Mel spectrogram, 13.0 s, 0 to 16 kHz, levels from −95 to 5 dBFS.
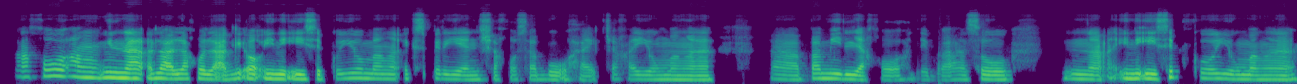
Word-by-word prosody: Ako 240 Hz, +3 st, -1 dB
ang 220 Hz, -5 st, +1 dB
inaalala 185 Hz, -4 st, +6 dB
ko 170 Hz, -1 st, +1 dB
lagi 165 Hz, +2 st, +3 dB
o 170 Hz, -2 st, +5 dB
iniisip 160 Hz, -2 st, +3 dB
ko 170 Hz, -, -6 dB
'yong 185 Hz, +1 st, -2 dB
mga 170 Hz, -2 st, -2 dB
eksperyensya 145 Hz, -4 st, -4 dB
ko 150 Hz, -, -9 dB
sa 145 Hz, -1 st, -8 dB
buhay 140 Hz, -2 st, -6 dB
tsaka 150 Hz, -2 st, -9 dB
'yong 145 Hz, -1 st, -5 dB
mga, 140 Hz, -1 st, -2 dB, 0.5 s
ah, 145 Hz, -3 st, -5 dB
pamilya 160 Hz, -4 st, +1 dB
ko, 135 Hz, 0 st, -6 dB, 0.2 s
'di 140 Hz, -4 st, -15 dB
ba? 135 Hz, +4 st, -9 dB
So 145 Hz, 0 st, -2 dB, 0.5 s
na 160 Hz, -3 st, -1 dB
iniisip 175 Hz, +3 st, +2 dB, 0.2 s
ko 180 Hz, -1 st, -3 dB
'yong 165 Hz, -3 st, -2 dB
mga 145 Hz, +1 st, -1 dB
160 Hz, 130 wpm, -24 LUFS, 145-180 Hz, 0.5 s, inaalala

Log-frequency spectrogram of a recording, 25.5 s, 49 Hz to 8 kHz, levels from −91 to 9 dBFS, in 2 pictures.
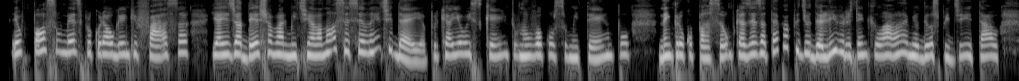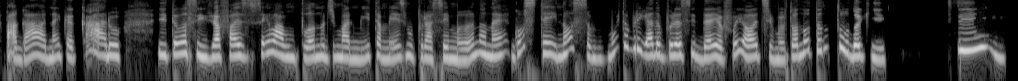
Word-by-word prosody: eu 280 Hz, +2 st, +2 dB
posso 325 Hz, 0 st, +1 dB
mesmo 300 Hz, +1 st, -1 dB
procurar 270 Hz, -2 st, -1 dB
alguém 260 Hz, +1 st, 0 dB
que 270 Hz, +1 st, -7 dB
faça 245 Hz, +6 st, -1 dB, 0.3 s
e 260 Hz, -, -1 dB
aí 260 Hz, +1 st, +3 dB
já 275 Hz, +2 st, +4 dB
deixa 265 Hz, +6 st, +2 dB
a -, -, -1 dB
marmitinha 250 Hz, -1 st, +2 dB
lá. 245 Hz, -, +2 dB
Nossa, 320 Hz, +5 st, -1 dB
excelente 310 Hz, +4 st, -2 dB
ideia! 175 Hz, -9 st, 0 dB
Porque 230 Hz, +5 st, -8 dB
aí 245 Hz, +2 st, -1 dB
eu 275 Hz, -, -1 dB
esquento, 245 Hz, -1 st, -5 dB
não 235 Hz, 0 st, +2 dB
vou 250 Hz, +1 st, 0 dB
consumir 225 Hz, -3 st, -4 dB
tempo, 235 Hz, +5 st, -3 dB, 0.4 s
nem 235 Hz, +4 st, +4 dB
preocupação, 230 Hz, -2 st, -1 dB
porque 250 Hz, +1 st, -4 dB
às 240 Hz, -1 st, +1 dB
vezes 270 Hz, +2 st, -1 dB
até 310 Hz, +3 st, -1 dB
para 415 Hz, +2 st, -4 dB
pedir 305 Hz, -7 st, -3 dB
o -, -, -1 dB
delivery 245 Hz, +3 st, +2 dB
tem 255 Hz, +1 st, -2 dB
que 255 Hz, -1 st, -13 dB
ir -, -, 0 dB
lá, 250 Hz, +3 st, +1 dB
"ai, 285 Hz, -, -2 dB
meu 240 Hz, -2 st, +3 dB
Deus", 230 Hz, +2 st, -1 dB
pedir 225 Hz, +2 st, -6 dB
e 235 Hz, -, -4 dB
tal, 230 Hz, +2 st, -3 dB, 0.3 s
pagar, 220 Hz, +5 st, +1 dB
né, 210 Hz, +3 st, -2 dB
que 225 Hz, -, -4 dB
é 205 Hz, -, -1 dB
caro. 240 Hz, -1 st, +1 dB, 0.5 s
Então 260 Hz, +1 st, +2 dB
assim, 255 Hz, -5 st, +3 dB
já 225 Hz, +2 st, +6 dB
faz, 235 Hz, 0 st, 0 dB
sei 270 Hz, +2 st, -1 dB
lá, 275 Hz, -5 st, +5 dB
um 220 Hz, -1 st, 0 dB
plano 210 Hz, +3 st, 0 dB
de 210 Hz, +1 st, -6 dB
marmita 210 Hz, +2 st, -1 dB
mesmo 220 Hz, +4 st, -3 dB
para 210 Hz, 0 st, -2 dB
a -, -, -2 dB
semana, 205 Hz, +7 st, 0 dB
né, 235 Hz, +2 st, +2 dB
gostei, 275 Hz, -, -1 dB
nossa, 260 Hz, +1 st, -2 dB, 0.2 s
muito 310 Hz, -, -3 dB
obrigada 260 Hz, -, +2 dB
por 240 Hz, +3 st, 0 dB
essa 245 Hz, +2 st, +2 dB
ideia, 210 Hz, -1 st, +2 dB
foi 265 Hz, +10 st, -3 dB
ótimo, 220 Hz, -4 st, +1 dB
eu 185 Hz, -, -3 dB
estou 230 Hz, -, -1 dB
anotando 325 Hz, -, -1 dB
tudo 300 Hz, -, +5 dB
aqui. 220 Hz, -5 st, +1 dB, 0.9 s
Sim. 340 Hz, -, +6 dB
245 Hz, 190 wpm, -22 LUFS, 225-275 Hz, 0.9 s, já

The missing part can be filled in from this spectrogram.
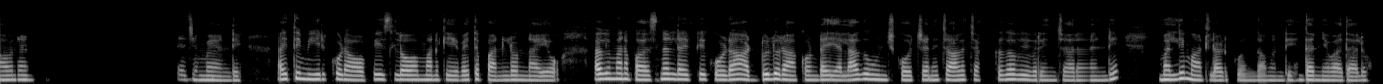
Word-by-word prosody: అవునండి. 210 Hz, 0 st, -1 dB, 1.5 s
నిజమే 210 Hz, -1 st, -2 dB
అండి. 190 Hz, +1 st, -5 dB, 0.4 s
అయితే 245 Hz, +4 st, +2 dB
మీరు 235 Hz, 0 st, +2 dB
కూడా 230 Hz, -3 st, +3 dB
ఆఫీస్‌లో 225 Hz, +1 st, 0 dB, 0.2 s
మనకెవైతే 215 Hz, +1 st, -1 dB
పనులున్నాయో, 200 Hz, -1 st, -1 dB, 0.4 s
అవి 255 Hz, +1 st, +6 dB
మన 255 Hz, -, +5 dB
పర్సనల్ 220 Hz, +3 st, +2 dB
లైఫ్‌కి 230 Hz, +1 st, +1 dB
కూడా 220 Hz, +1 st, +3 dB
అడ్డులు 235 Hz, +5 st, +3 dB
రాకుండా 210 Hz, 0 st, 0 dB
ఎలాగ 215 Hz, +4 st, +1 dB
ఉంచుకోవచ్చని, 210 Hz, 0 st, -1 dB
చాలా 210 Hz, +1 st, +2 dB
చక్కగా 220 Hz, +2 st, -1 dB
వివరించారండి. 195 Hz, +2 st, -3 dB, 0.5 s
మళ్ళీ 225 Hz, +5 st, +4 dB
మాట్లాడుకుందామండి. 195 Hz, -1 st, -4 dB, 0.2 s
ధన్యవాదాలు. 195 Hz, -1 st, -2 dB
210 Hz, 105 wpm, -23 LUFS, 200-220 Hz, 1.5 s, అవి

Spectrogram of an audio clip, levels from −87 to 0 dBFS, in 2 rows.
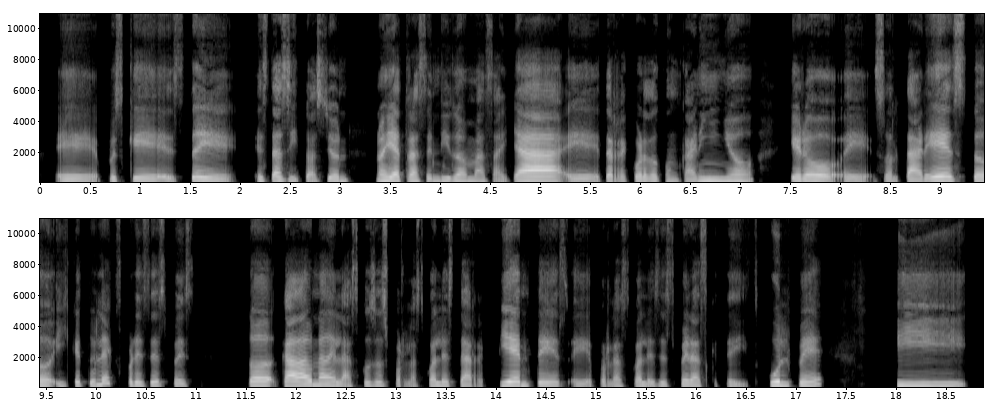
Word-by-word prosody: eh, 175 Hz, -1 st, -1 dB
pues, 195 Hz, -1 st, -5 dB
que 190 Hz, -1 st, 0 dB
este 200 Hz, -5 st, 0 dB, 0.2 s
esta 205 Hz, +3 st, -1 dB
situación, 200 Hz, -3 st, -4 dB, 0.2 s
no -, -, -2 dB
haya 210 Hz, 0 st, +6 dB
trascendido 185 Hz, 0 st, -2 dB
más 180 Hz, 0 st, -6 dB
allá. 220 Hz, +2 st, +7 dB
Eh, 175 Hz, -1 st, -3 dB
te 185 Hz, -, 0 dB
recuerdo 195 Hz, +4 st, -3 dB
con 170 Hz, -1 st, -9 dB
cariño. 200 Hz, +3 st, 0 dB, 0.4 s
Quiero, 190 Hz, -2 st, +3 dB
eh, 160 Hz, -1 st, -4 dB
soltar 170 Hz, +1 st, -2 dB
esto". 230 Hz, -2 st, +3 dB
Y 205 Hz, -, -8 dB
que 215 Hz, -, -3 dB
tú -, -, -4 dB
le 255 Hz, -, +1 dB
expreses, 205 Hz, +5 st, -4 dB
pues, 180 Hz, -1 st, -7 dB, 0.5 s
to 225 Hz, -1 st, +3 dB
cada 230 Hz, +3 st, +6 dB
una 250 Hz, 0 st, +2 dB
de 230 Hz, -, +1 dB
las -, -, -5 dB
cosas, 205 Hz, +2 st, -5 dB
por -, -, -11 dB
las -, -, -13 dB
cuales 210 Hz, +3 st, -3 dB
te 185 Hz, -, -2 dB
arrepientes, 210 Hz, +3 st, +1 dB
eh, 180 Hz, -1 st, -8 dB
por 90 Hz, -, -11 dB
las 90 Hz, 0 st, -8 dB
cuales 100 Hz, +4 st, -4 dB
esperas 185 Hz, -1 st, -3 dB
que -, -, -27 dB
te -, -, -11 dB
disculpe, 220 Hz, +4 st, 0 dB, 0.7 s
y 215 Hz, -3 st, -1 dB
200 Hz, 145 wpm, -24 LUFS, 180-215 Hz, 0.7 s, allá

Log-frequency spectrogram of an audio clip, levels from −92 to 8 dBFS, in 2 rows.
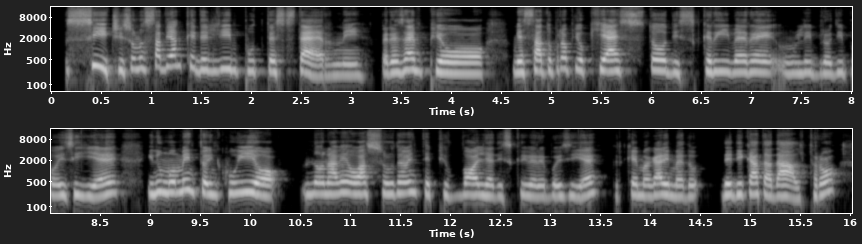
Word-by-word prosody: Sì, 325 Hz, -8 st, +3 dB
ci 260 Hz, -3 st, -2 dB
sono 280 Hz, +4 st, -2 dB
stati 315 Hz, +3 st, 0 dB
anche 330 Hz, -3 st, 0 dB
degli 255 Hz, 0 st, -3 dB
input 245 Hz, -3 st, -4 dB
esterni. 185 Hz, -5 st, +1 dB
Per -, -, -5 dB
esempio, 225 Hz, -4 st, +3 dB, 0.3 s
mi 225 Hz, -, -1 dB
è -, -, +7 dB
stato 240 Hz, +2 st, +2 dB
proprio 275 Hz, -1 st, -2 dB
chiesto 245 Hz, 0 st, +3 dB
di 220 Hz, -2 st, -5 dB
scrivere 230 Hz, 0 st, -1 dB
un 210 Hz, 0 st, -9 dB
libro 210 Hz, -1 st, -5 dB
di 220 Hz, +1 st, -8 dB
poesie, 210 Hz, +1 st, -1 dB, 0.3 s
in 230 Hz, +1 st, -1 dB
un 260 Hz, -, +1 dB
momento 260 Hz, +1 st, +2 dB
in 225 Hz, -2 st, 0 dB
cui 245 Hz, +3 st, -1 dB
io 200 Hz, -4 st, +3 dB
non 230 Hz, +1 st, -3 dB
avevo 235 Hz, +1 st, +2 dB
assolutamente 230 Hz, +1 st, 0 dB
più 215 Hz, -2 st, -11 dB
voglia 215 Hz, -1 st, +1 dB
di 195 Hz, -, -10 dB
scrivere 195 Hz, 0 st, -6 dB
poesie, 205 Hz, +4 st, -4 dB
perché 200 Hz, +3 st, -5 dB
magari 220 Hz, +2 st, +1 dB
medo 200 Hz, 0 st, -5 dB
dedicata 225 Hz, 0 st, +1 dB
ad 200 Hz, -, -3 dB
altro. 200 Hz, +7 st, +2 dB
225 Hz, 155 wpm, -22 LUFS, 210-245 Hz, 0.3 s, è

